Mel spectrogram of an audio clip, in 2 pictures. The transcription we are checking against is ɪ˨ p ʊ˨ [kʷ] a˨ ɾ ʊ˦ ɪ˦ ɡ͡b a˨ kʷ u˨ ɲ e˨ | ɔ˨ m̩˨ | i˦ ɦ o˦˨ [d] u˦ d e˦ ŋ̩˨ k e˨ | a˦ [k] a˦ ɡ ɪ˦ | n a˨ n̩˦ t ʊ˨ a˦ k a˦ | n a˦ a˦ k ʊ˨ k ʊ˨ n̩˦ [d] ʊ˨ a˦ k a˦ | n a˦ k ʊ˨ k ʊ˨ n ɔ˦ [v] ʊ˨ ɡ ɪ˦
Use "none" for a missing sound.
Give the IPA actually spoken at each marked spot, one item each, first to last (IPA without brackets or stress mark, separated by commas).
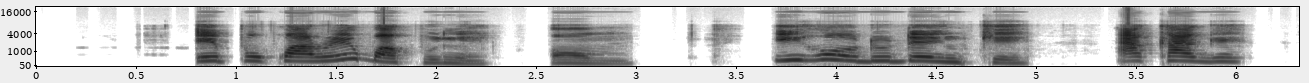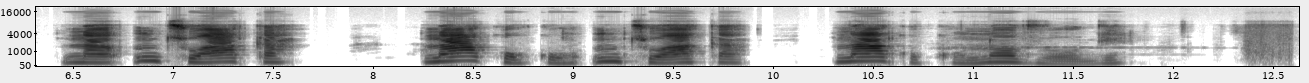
kʷ, d, k, t, v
